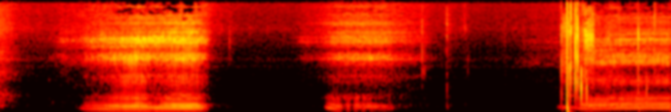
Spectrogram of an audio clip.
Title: Funny dog ( snoring )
